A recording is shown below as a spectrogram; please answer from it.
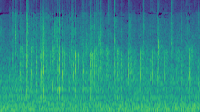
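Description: A small crowd applauding: many hands clapping in a dense, irregular patter.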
